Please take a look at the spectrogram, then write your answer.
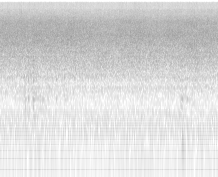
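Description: Celery stalk sautéing in olive oil in a pan: a steady, broad sizzle and hiss that holds evenly throughout, with a few faint clicks and no talking.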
